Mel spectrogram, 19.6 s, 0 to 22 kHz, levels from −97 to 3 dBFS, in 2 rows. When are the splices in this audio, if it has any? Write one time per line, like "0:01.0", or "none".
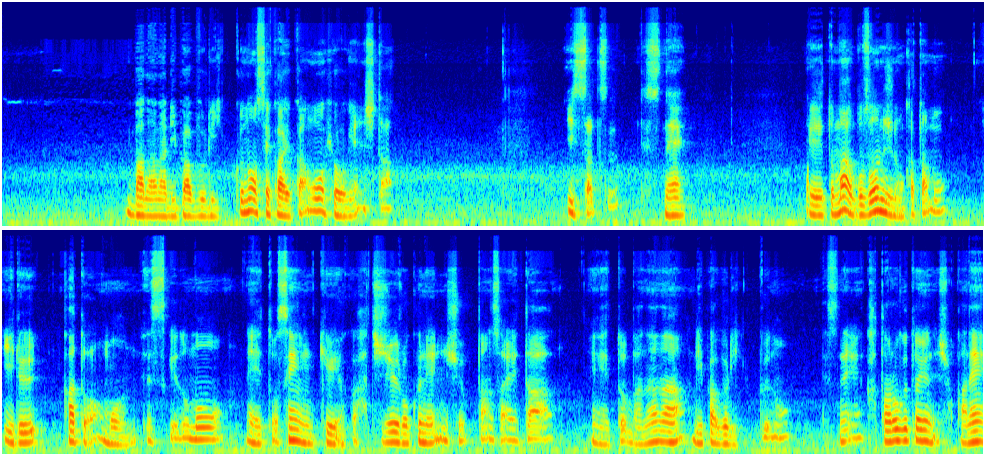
0:08.0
